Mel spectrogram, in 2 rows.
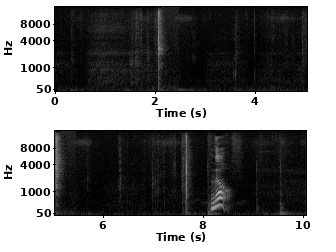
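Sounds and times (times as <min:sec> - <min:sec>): cards snapping on a table: 0:01.8 - 0:02.4, 0:03.6 - 0:07.8.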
